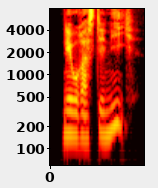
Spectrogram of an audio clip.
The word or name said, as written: neurasteni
